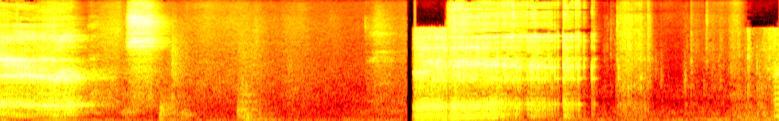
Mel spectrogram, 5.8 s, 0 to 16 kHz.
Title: Tiktok Girl Burp Compilation - 5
